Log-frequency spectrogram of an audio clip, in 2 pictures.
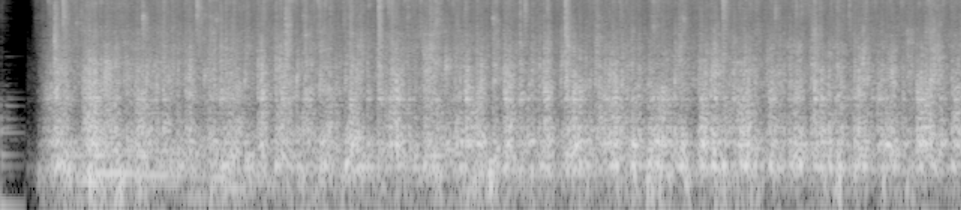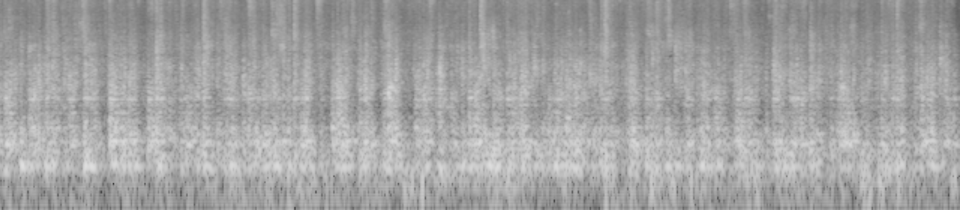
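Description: Heavy rain falling: a dense, steady patter with many small sharp drop ticks.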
